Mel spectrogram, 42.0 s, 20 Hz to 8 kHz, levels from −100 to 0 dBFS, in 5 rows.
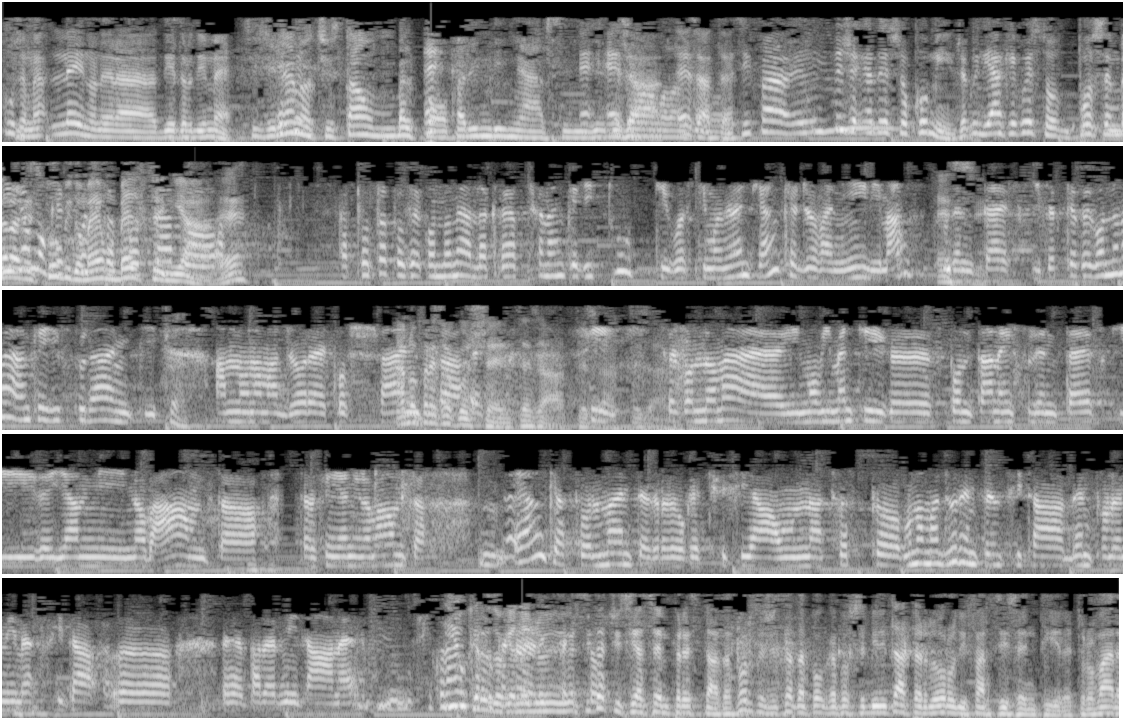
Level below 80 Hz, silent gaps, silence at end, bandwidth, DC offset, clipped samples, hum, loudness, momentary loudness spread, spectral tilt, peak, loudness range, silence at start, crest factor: -38 dBFS; none; 0 s; 5.8 kHz; 0.2%; under 0.1%; none; -15 LUFS; 7 LU; -9.5 dB/octave; 0 dBFS; 3 LU; 0 s; 16 dB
